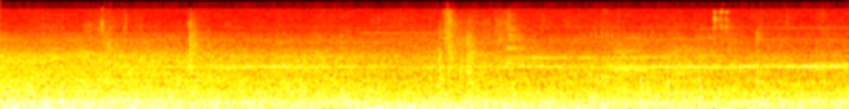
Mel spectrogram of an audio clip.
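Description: A train passes near a city council meeting. Its broad, steady rumble fills the whole stretch at an even level, with faint clanks and squeals now and then, somewhat distant, and no speech.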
